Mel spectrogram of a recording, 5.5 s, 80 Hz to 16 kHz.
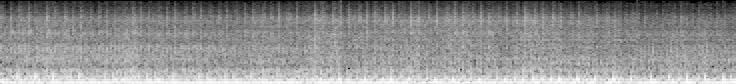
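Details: KTM 690 single after Rally Raid mechanical cam chain tensioner properly set (pressure point plus half turn): even thump with strong low drone, no clatter or whirr; healthy normal idle.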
